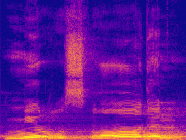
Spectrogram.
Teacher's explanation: رائے ساکنہ کے بعد اسی کلمہ میں حروف مستعلیہ میں سے صاد آ رہا ہے اس لیے را کو پر پڑھیں گے۔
